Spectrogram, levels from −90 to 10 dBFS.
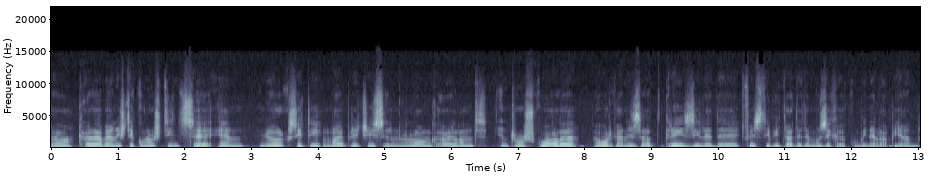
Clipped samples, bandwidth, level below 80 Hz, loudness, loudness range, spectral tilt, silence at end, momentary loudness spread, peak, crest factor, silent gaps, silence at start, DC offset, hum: under 0.1%; 12.5 kHz; -46 dBFS; -20 LUFS; 2 LU; -5 dB/octave; 0 s; 8 LU; -4 dBFS; 18 dB; none; 0 s; under 0.1%; none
